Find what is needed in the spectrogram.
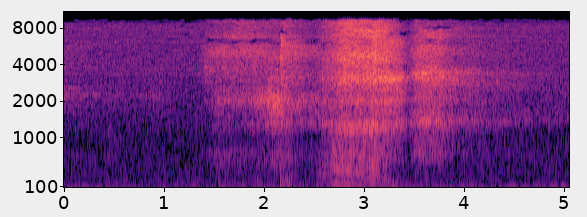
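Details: Snoring recorded with the SnoreLab phone app: a single low, rattling, snorting snore against steady background hiss; snoring.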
